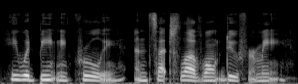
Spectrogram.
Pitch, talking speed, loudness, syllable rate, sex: 190 Hz, 240 wpm, -18 LUFS, 4.6 syllables/s, female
